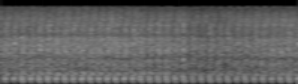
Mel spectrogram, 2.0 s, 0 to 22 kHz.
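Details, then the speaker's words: 1967 or 1968 Sears Suburban Super 12 Special tractor, home-built propane conversion, cold start at about 3/4 throttle: fast, even single-cylinder putter with no misses, smoky at first but clearing; normal running. "There we go. Pretty smoky, but it clears up."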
